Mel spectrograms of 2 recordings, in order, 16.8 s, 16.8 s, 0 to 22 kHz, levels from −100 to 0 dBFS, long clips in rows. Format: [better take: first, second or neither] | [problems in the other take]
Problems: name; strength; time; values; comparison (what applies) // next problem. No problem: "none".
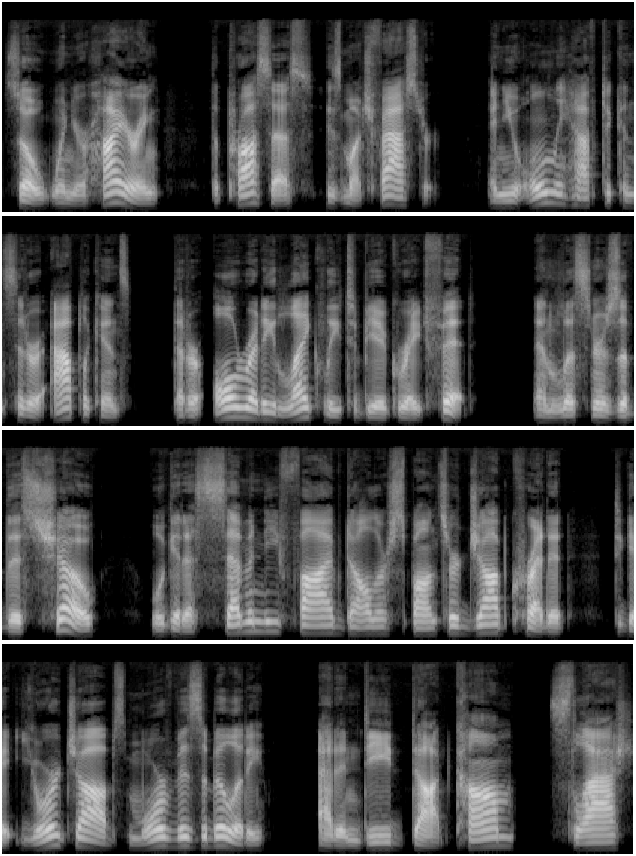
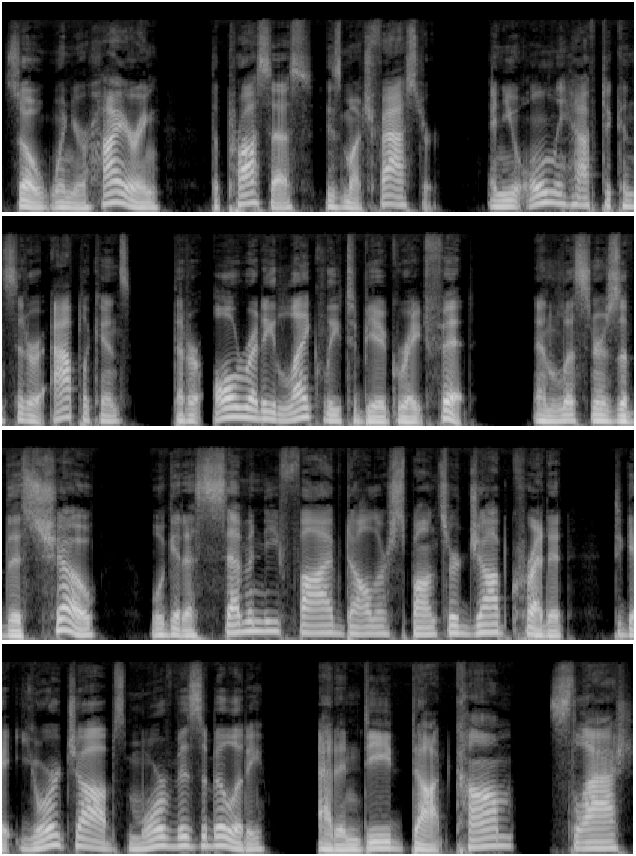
second | thin; very; fading below 350 Hz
